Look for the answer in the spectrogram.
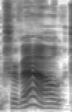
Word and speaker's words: Trevorrow: Colin Trevorrow, am I spelling eh, pronouncing that Trevorrow.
